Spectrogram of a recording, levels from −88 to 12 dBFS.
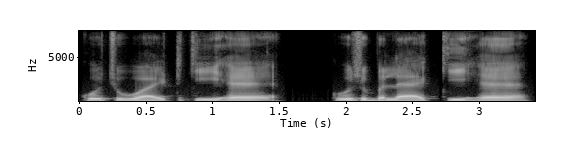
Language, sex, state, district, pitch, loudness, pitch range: Hindi, male, Uttar Pradesh, Saharanpur, 105 Hz, -15 LUFS, 105-110 Hz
